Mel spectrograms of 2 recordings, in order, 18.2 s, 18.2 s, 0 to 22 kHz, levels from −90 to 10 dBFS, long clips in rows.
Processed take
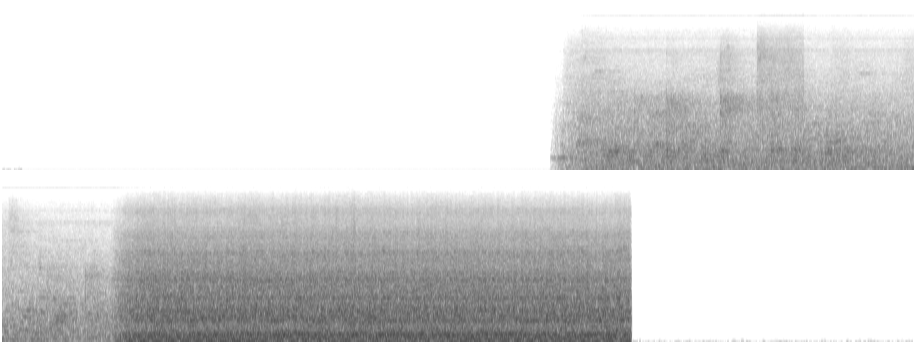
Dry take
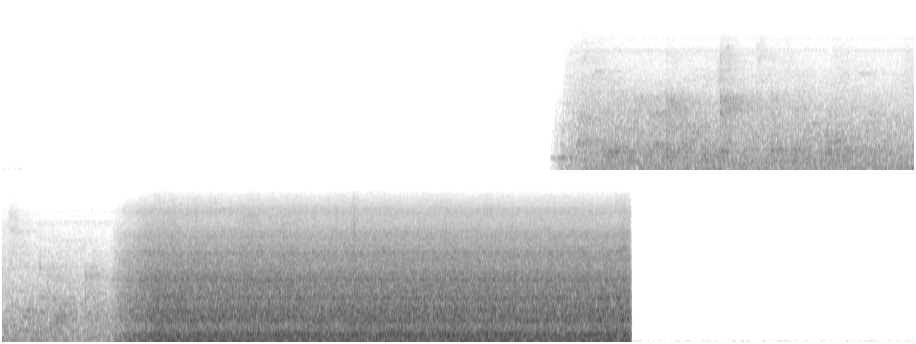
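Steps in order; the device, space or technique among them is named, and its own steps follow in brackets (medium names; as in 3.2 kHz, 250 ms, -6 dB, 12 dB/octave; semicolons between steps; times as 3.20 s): soft clipper into limiter (saturation -14 dBFS, distortion -24 dB; peak limiter -23 dBFS, peak gain reduction 7.5 dB); 7.55–8.02 s: peaking EQ 5.8 kHz +9.5 dB 2.9 oct; trim +7 dB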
